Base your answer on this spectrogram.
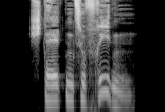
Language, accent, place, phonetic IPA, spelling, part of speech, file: German, Germany, Berlin, [ˌʃtɛltn̩ t͡suˈfʁiːdn̩], stellten zufrieden, verb, De-stellten zufrieden.ogg
- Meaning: inflection of zufriedenstellen: 1. first/third-person plural preterite 2. first/third-person plural subjunctive II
